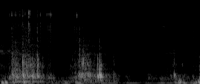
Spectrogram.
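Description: Hands picking up and handling a cardboard trading-card box, a brief scraping rustle with a few light clicks, mostly in the first second.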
